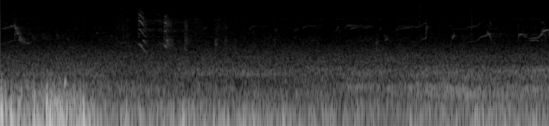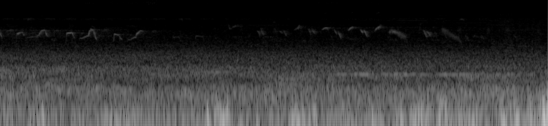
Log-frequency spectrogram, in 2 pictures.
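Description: Songbirds chirping in quick runs of short, high notes, over a low rumbling noise that is heaviest in the first second.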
